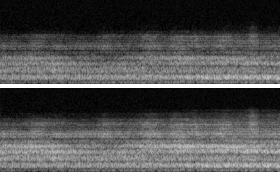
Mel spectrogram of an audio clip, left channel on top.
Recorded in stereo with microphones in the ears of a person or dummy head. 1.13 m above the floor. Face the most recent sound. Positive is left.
turn(degrees=-55)  # may be behind; listen again after turning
